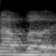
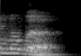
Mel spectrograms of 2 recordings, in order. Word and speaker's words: noble: Nabula ini dalam bahasa Inggris artinya nabel ya. Apa? Nabel mulia. Nah, si masternya tuh nobel, Ustaz. Bukan Nabel. Nobel. Nobel. Oh, Nobel ya, Bu ya? Maaf. Nobel. Heeh. Bacanya apa? Pronunciation-nya noble. Nobel, Ibu.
